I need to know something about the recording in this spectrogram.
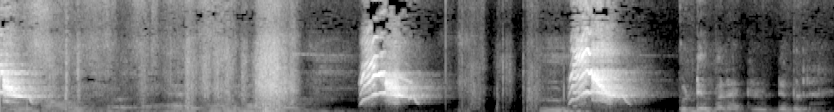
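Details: Young kitten, one month old, being fed indoors; a human voice talks at first, then two loud, shrill, downward-sweeping mews ring out about two seconds apart, with soft speech at the end.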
